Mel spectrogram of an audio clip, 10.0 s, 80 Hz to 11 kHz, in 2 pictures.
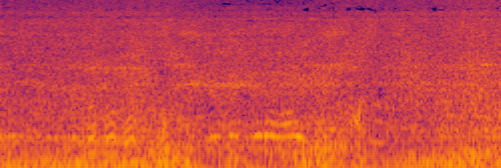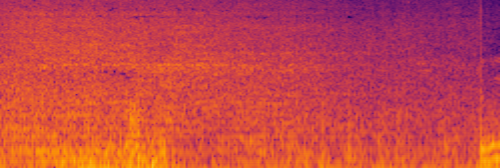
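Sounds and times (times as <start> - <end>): motorcycle engine revving: 0.0 - 9.5
motorcycle engines running: 0.0 - 10.0
wind rush on microphone: 5.8 - 6.9.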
